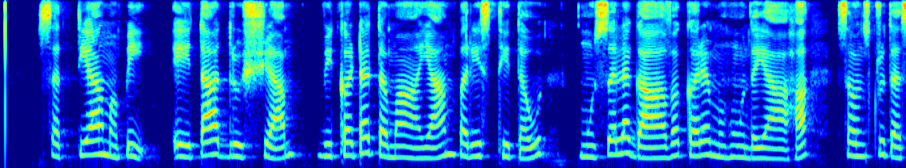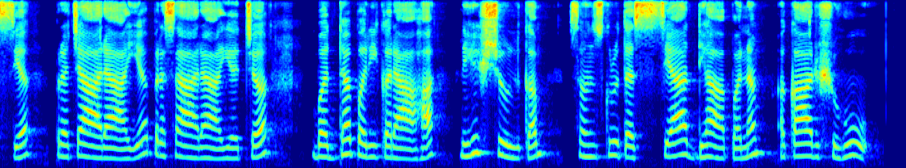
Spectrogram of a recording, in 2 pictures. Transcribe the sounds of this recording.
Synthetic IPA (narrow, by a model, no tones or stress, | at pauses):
sɐt̪jaːmɐpi | eːt̪aːd̪ɾuʃjaːmʋikɐʈɐt̪ɐmaːjaːmpɐɾist̪ʰit̪ɐwmusɐlɐɡaːʋɐkɐɾɐmɐɦud̪ɐjaːhɐ̆ | sɐ̃w̃skɾut̪ɐsjɐpɾɐt͡ʃaːɾaːjɐpɾɐsaːɾaːjɐt͡ʃɐ | bɐd̪ʱːɐpɐɾikɐɾaːɦɐ̆liɦiʂːulkɐmsɐ̃w̃skɾut̪ɐsjaːd̪ʱjaːpɐnɐmɐkaːɾʃuɦu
